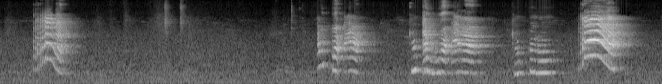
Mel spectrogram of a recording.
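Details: Indian ringneck parakeet, a pet kept indoors, speaking words in a clear, rather high, nasal mimicked voice in short bursts separated by pauses, with a few faint background sounds.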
